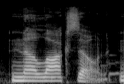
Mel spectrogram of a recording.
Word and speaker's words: Naloxone: For the record, it's Naloxone. Nuh, like, is Naloxone addictive? Nuh-uh. Lox, like Naloxone keeps humans safe, like locks keep bikes safe.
